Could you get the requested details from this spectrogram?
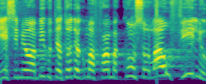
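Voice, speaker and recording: A man talks in a raised, projected voice at an extremely high pitch, very fast and with an animated tone. His pitch variation is ordinary, and there is noticeable background noise. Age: 40s. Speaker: pastor. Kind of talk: sermon.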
